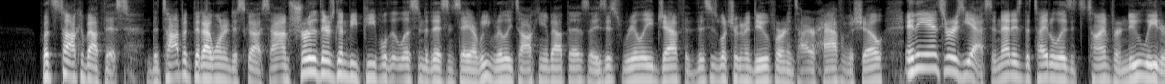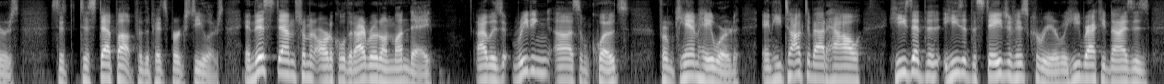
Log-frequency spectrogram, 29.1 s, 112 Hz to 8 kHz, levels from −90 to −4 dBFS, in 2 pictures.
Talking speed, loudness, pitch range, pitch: 225 wpm, -23 LUFS, 120-155 Hz, 135 Hz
